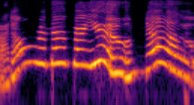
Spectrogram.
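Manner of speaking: put-on very high, very slow old-woman voice. Retelling what a voice said during a visit: imitating an old lady voice. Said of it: "I heard an old lady voice and she was like".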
